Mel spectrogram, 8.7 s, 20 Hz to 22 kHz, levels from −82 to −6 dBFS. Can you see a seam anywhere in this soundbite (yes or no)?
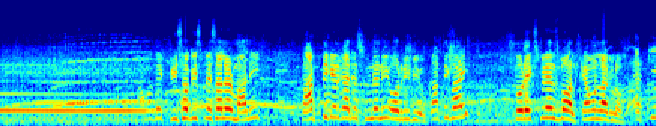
yes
